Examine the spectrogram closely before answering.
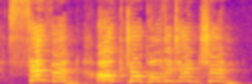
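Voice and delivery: high, loud drawn-out bellow; deputy head screaming the punishment; furious shout. Acted. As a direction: roar detention at the school.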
